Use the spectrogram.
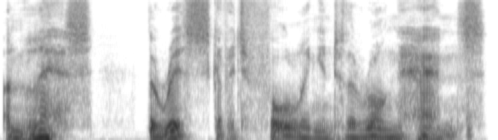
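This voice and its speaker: A man playing a brooding, scholarly living vampire in a video game, husky and formal, articulate and dryly sardonic. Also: very deep voice, animated, measured pace, no echo, clean studio sound, full character voice. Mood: earnest, reserved.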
